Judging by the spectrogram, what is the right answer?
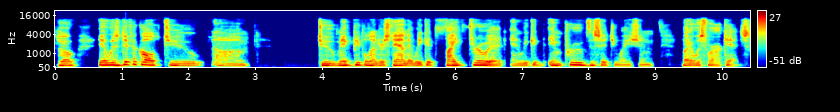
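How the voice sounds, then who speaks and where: Somewhat breathy and fairly slow, the speech shows ordinary pitch variation. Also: man, medium pitch for a man. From US Northeast, Brooklyn, New York. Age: 70s. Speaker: music promoter and songwriter. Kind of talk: interview.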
